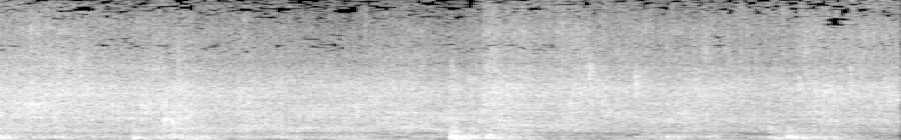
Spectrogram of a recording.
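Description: Beef chunks sizzling in hot oil and spice paste in a wok as they are stirred with a spatula: a steady hiss, with one knock of the spatula against the pan about two seconds in.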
